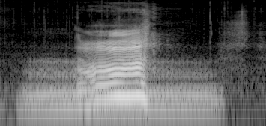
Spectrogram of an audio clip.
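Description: A man imitates a growl, a deep rumbling voice that swells louder, peaks, then trails off into a low fading rumble.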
